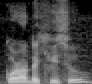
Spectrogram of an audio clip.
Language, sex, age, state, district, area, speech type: Assamese, male, 18-30, Assam, Dibrugarh, rural, spontaneous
